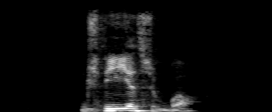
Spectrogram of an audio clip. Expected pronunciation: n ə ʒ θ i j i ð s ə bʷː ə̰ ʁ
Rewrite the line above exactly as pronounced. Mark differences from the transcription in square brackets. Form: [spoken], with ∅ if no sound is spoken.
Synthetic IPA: n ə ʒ θ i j [æ] ð s ə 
